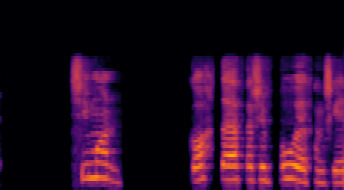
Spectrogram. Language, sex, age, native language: Icelandic, male, 11, Icelandic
